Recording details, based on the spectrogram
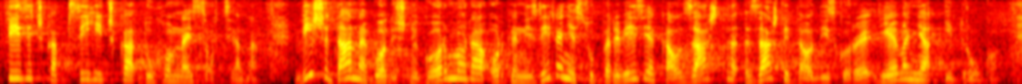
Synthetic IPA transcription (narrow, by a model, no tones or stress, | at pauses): fizit͡ʃkapsixit͡ʃkad̪uxo̞ʋnaiso̞̰t̪sia̰lna̰ | ʋiʃe̞d̪aːnaɡo̞d̪iʃɲeɡo̞ɾmoɾaʔo̞ɾɡaniziːɾaɲe̞supeɾʋiːzijakaozaːʃt̪it̪ao̞d̪izɡoɾjeːʋaɲaid̪ɾuɡo̞̰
